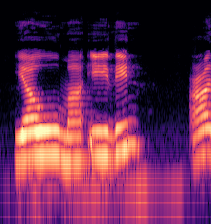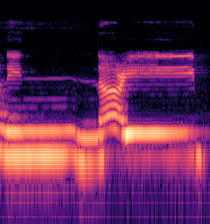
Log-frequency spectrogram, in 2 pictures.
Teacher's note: یہاں پہ تنوین کو صرف ظاہر کرنا ہے، لمبا نہیں کرنا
